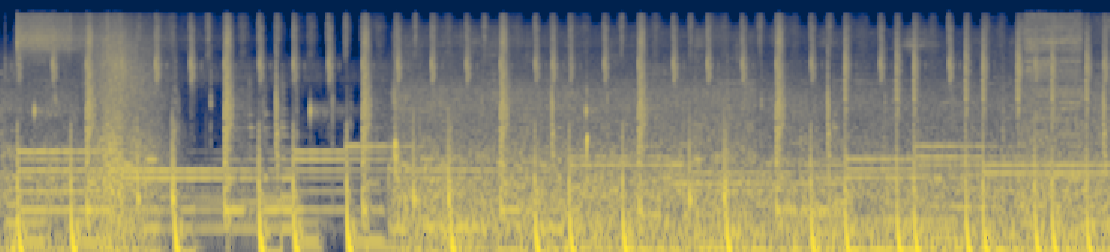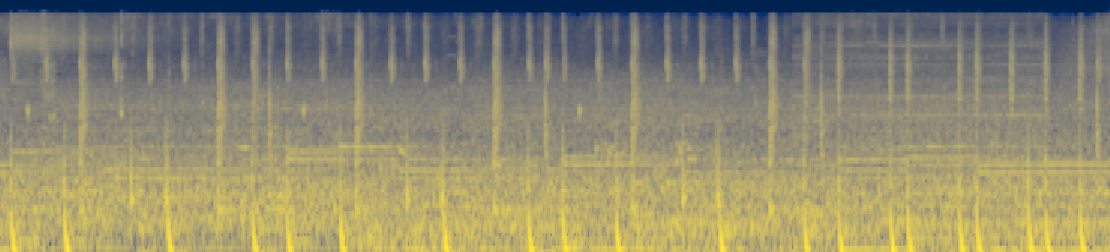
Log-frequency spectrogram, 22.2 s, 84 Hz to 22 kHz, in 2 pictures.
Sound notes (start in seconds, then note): 0.1 transition whooshing; 0.3 upbeat music; 4.0 transition whooshing; 10.0 machine buzzing; 19.0 machine buzzing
